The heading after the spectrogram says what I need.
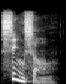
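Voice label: "singsong", British English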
